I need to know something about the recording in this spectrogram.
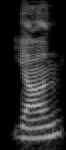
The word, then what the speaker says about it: Leung: That's how young she was. The first one is May Young. So, it's pronounced young.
